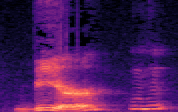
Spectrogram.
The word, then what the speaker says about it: beer: Donc pour beer, c'est un I long comme on avait dans sheet juste avant.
